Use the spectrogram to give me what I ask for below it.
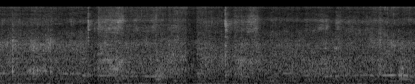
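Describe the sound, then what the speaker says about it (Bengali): Chicken being sautéed for Bengali chicken kosha in a pan, a steady broadband sizzle with a few soft scraping stirs and small clinks, close and moderately loud, with no talking. "আরও অল্প সময় কষানো হবে,"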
